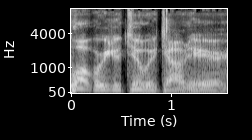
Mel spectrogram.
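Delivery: put-on angry voice. In a game, a player questions a surrendered captive, in a put-on angry voice. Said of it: "are you talking like that?".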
